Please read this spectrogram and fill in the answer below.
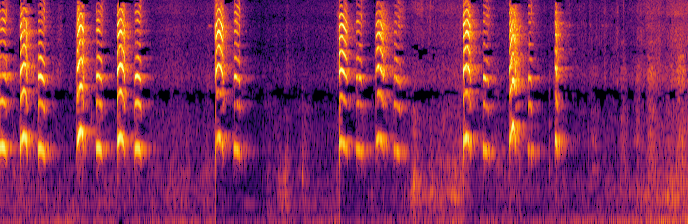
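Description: Squeaky turkey-bone dog toy squeaking over and over in quick runs of two to four short, high squeaks, with a single squeak and short pauses between the runs.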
